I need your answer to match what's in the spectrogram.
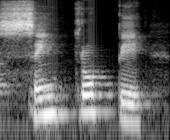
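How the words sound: The name is said with a Brazilian Portuguese pronunciation. This is the locally adapted form of the name. "aqui no Brasil ficou popularmente adaptado para sem tropê"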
